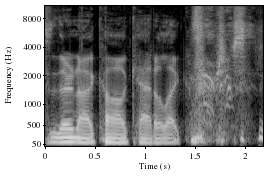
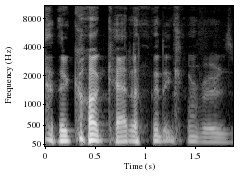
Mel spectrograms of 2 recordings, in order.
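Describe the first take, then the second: First: "Cadillac converters" said as the wrong name, like the car brand; wrong word. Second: "catalytic converters" said as the right term, through a laugh; correct word, laughing. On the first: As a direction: set up "Cadillac converters" as the mistaken version. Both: Shown as a demonstration.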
